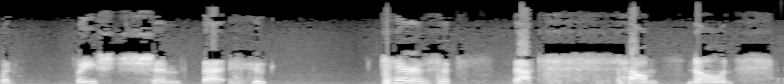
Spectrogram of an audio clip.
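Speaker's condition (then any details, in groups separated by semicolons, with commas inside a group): Stuttering; device cuts stuttering about 95%, still stutters at sentence onset, worse around unfamiliar people, sometimes avoids talking; prolonged sounds, blocks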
